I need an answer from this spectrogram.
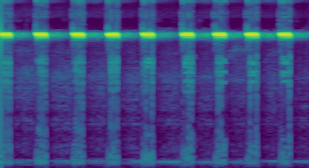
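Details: Crisp krik-krik of a cricket, used as tutor sound for songbirds and as night-time background, with bright high-pitched pulses close to three per second against a quiet low-frequency hum.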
